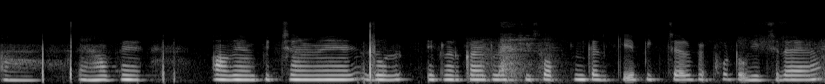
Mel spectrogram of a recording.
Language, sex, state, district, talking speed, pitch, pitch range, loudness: Hindi, female, Bihar, Samastipur, 140 wpm, 215 Hz, 210-220 Hz, -24 LUFS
